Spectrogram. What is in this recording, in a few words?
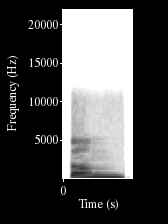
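"dēng", Chinese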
